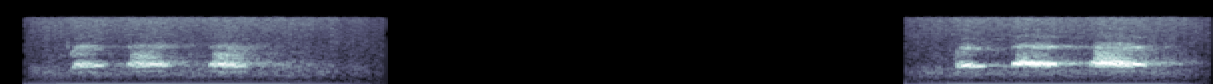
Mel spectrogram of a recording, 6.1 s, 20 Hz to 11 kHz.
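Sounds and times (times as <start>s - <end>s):
fox mating call: 0.4s - 1.4s, 4.8s - 6.0s.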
